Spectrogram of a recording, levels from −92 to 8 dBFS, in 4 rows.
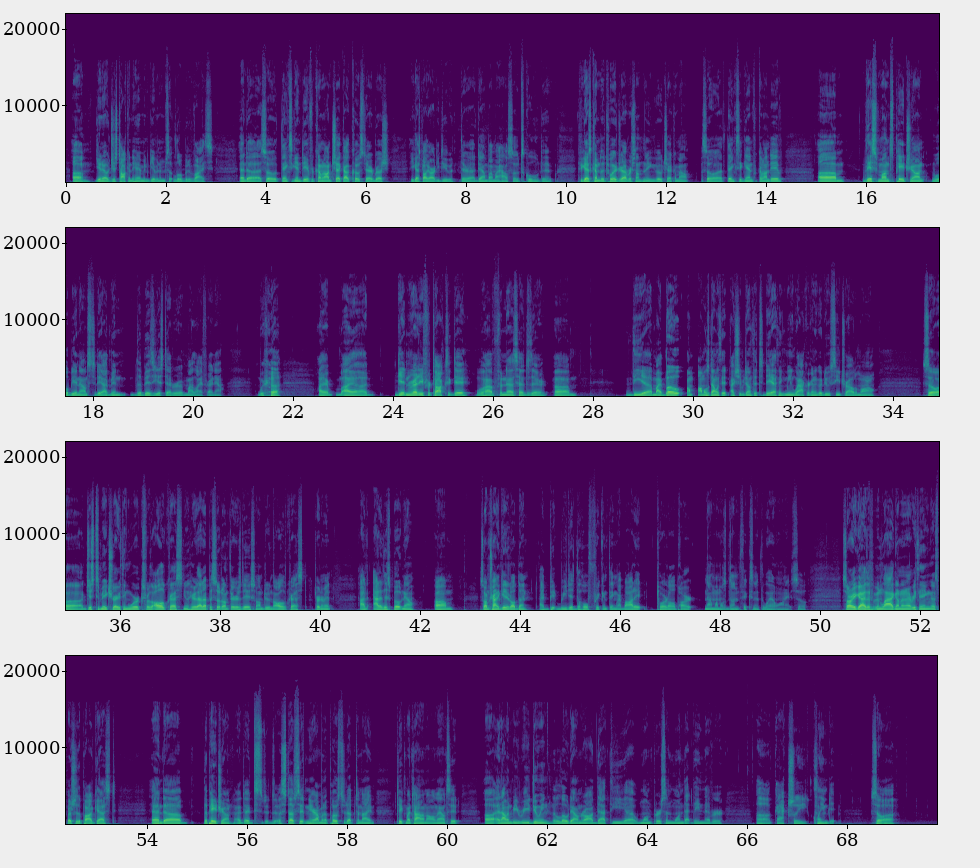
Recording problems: uneven, jittery; strongly; from 1 s to 1:09

